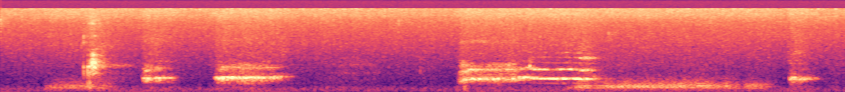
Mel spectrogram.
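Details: Frightened by the new bride, Sid the Bengal cat lets out short moaning meows, then a drawn-out tonal yowl that sinks into a low continuous growl before a final brief cry, inside a room.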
